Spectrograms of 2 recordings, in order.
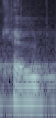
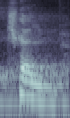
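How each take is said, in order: First: Standard pronunciation, starting with 'k'. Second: Fallahi Palestinian pronunciation, starting with 'ch'.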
